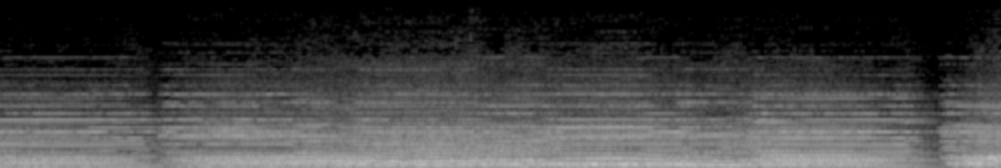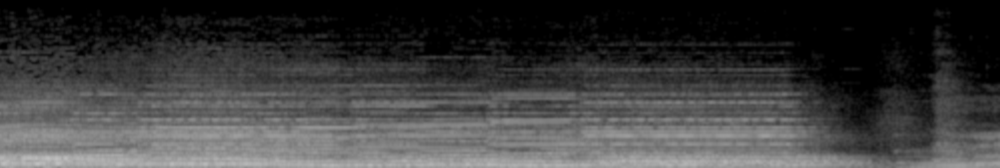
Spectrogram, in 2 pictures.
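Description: Choir singing the Gospel acclamation in long held phrases, with short breaks for breath about a second in and again about halfway through.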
